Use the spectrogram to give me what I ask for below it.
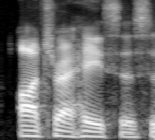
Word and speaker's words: Atrahasis: Atrahasis is how I pronounce it.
